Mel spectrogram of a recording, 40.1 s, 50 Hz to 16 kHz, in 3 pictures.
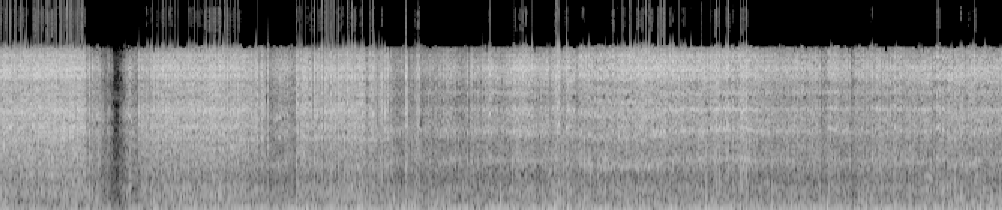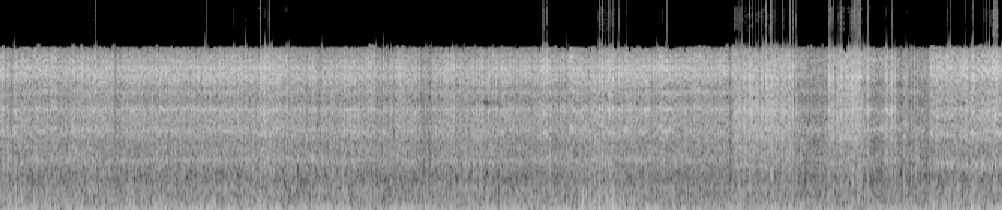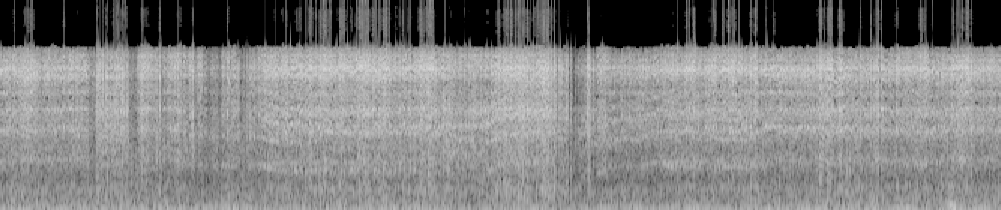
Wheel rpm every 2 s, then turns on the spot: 120, 180, 220, 230, 220, 230, 220, 230, 240, 230, 230, 230, 220, 220, 220, 190, 130, 150, 220, 230.
none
